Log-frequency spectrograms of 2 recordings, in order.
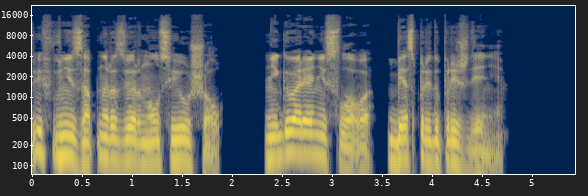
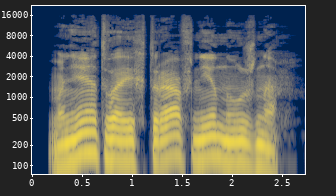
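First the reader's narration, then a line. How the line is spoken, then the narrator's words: Tired declaration. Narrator (Russian): заявил Драккайнен устало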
